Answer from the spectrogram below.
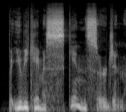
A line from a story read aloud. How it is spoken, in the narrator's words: I replied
